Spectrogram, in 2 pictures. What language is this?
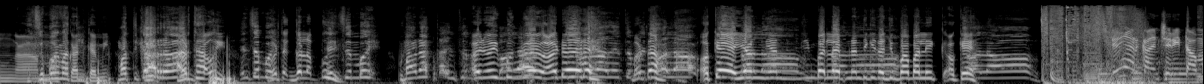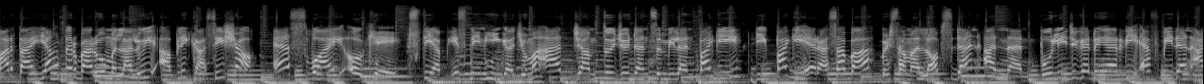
Malay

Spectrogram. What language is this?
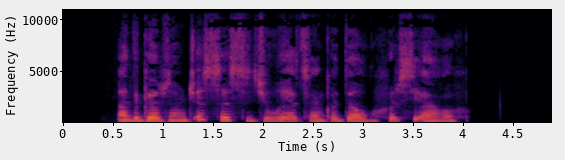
Adyghe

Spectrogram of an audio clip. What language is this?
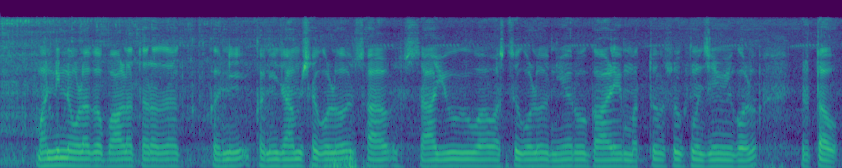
Kannada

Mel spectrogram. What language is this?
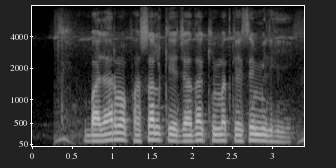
Chhattisgarhi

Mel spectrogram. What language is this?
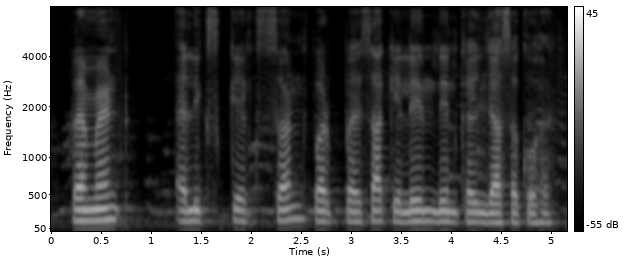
Magahi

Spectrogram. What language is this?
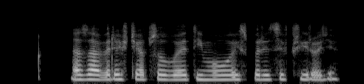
Czech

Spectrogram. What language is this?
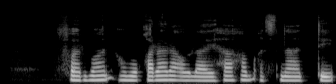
Pashto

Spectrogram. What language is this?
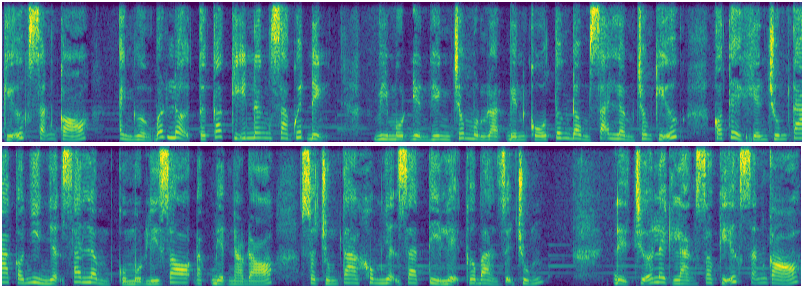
Vietnamese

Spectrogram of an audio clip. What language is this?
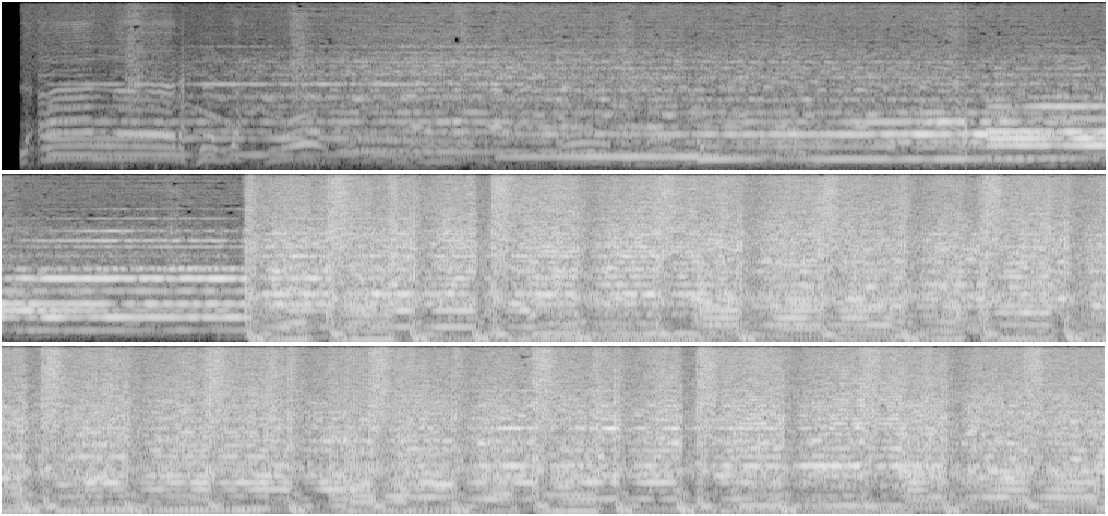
Dutch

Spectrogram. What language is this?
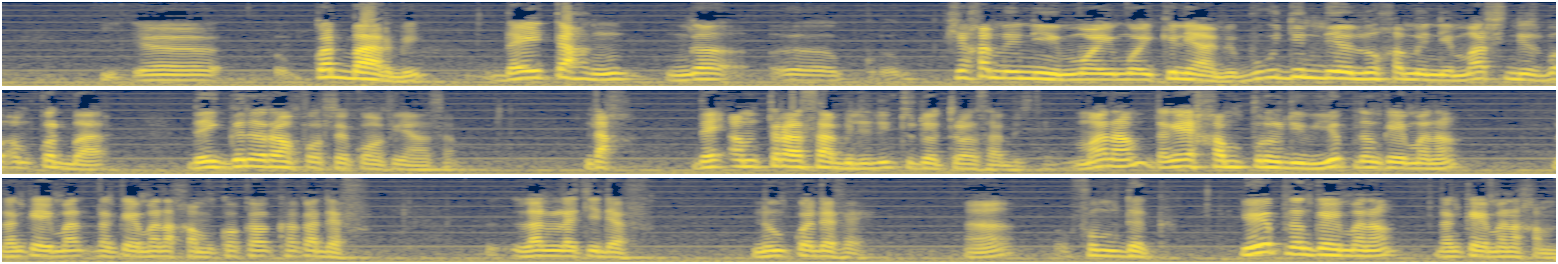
Wolof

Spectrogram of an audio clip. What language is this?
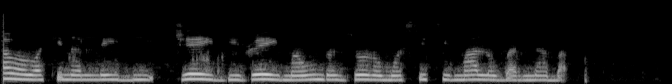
Swahili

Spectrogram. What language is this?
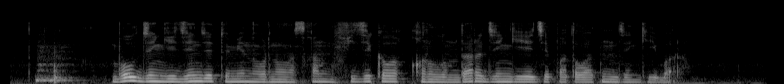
Kazakh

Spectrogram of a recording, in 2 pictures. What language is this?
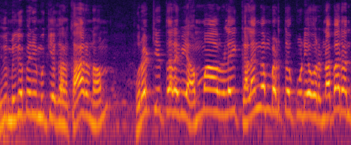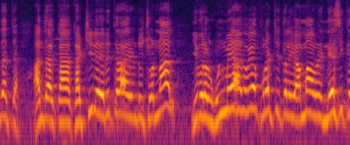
Turkish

